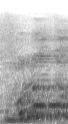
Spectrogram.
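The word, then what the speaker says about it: mai: আস্ক থাকবে এরকম বা এরকম বা এরকম তো মূলত গ্লোবালি এগুলোর উচ্চারণটা তখন কিন্তু হয়ে যায় হচ্ছে একার বা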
